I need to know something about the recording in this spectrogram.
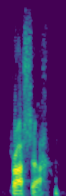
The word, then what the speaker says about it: Prussia: forget prusia PR Prussia Prussia okay just Russia with a ping Prussia just Russia with a p yeah that's all it is Russia Inky nice job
